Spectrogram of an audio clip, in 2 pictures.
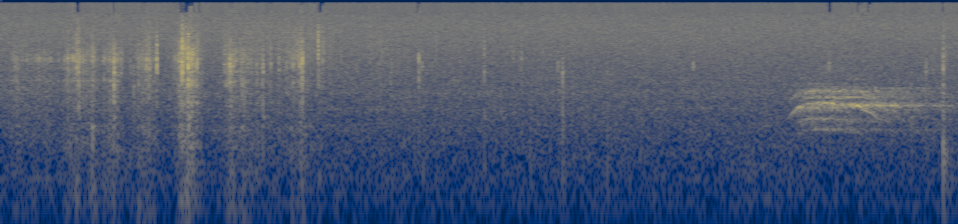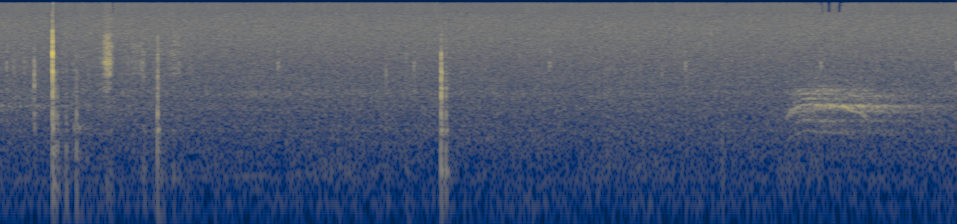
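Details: Reeves's muntjac calling at night with a strange voice: two hoarse, harsh barks about seven seconds apart, each short and rasping, with scattered clicks and rustles in between.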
